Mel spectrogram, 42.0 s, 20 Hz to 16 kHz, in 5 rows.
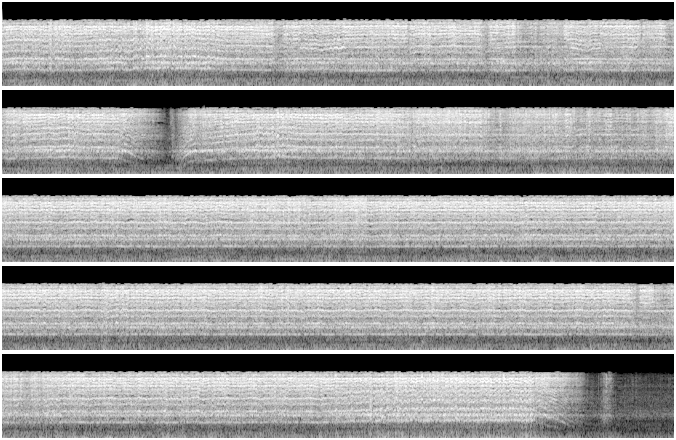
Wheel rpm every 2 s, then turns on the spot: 160, 160, 160, 160, 140, 110, 160, 160, 160, 160, 160, 160, 160, 160, 160, 160, 160, 160, 160, 160, 40.
none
